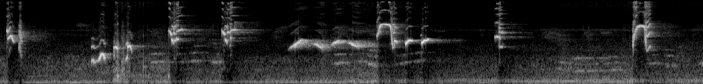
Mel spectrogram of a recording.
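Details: Caged oriental magpie-robin singing a lure song meant to agitate rival birds before contests: scattered sharp chips and clicks, a buzzy wavering whistle near the middle, and short high whistled notes separated by pauses.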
